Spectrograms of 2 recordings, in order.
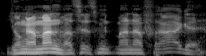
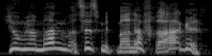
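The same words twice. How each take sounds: First: Much louder call at normal pitch, then settling; the wolf calls out to him. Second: Much higher woman's voice calling out; young woman calling. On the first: Wolf calls to the young man leaving the forest, loud. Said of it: "rief der Wolf ihm zu". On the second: Young woman calls out to the passing man, high-pitched. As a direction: call after him in a high voice. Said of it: "rief sie". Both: Acted.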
